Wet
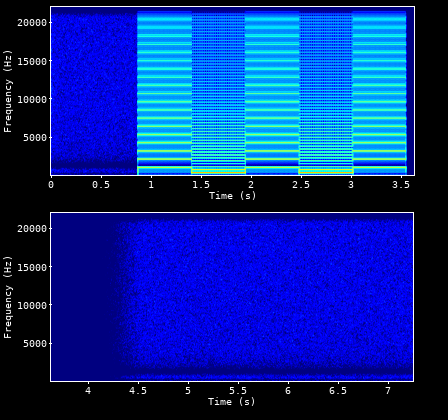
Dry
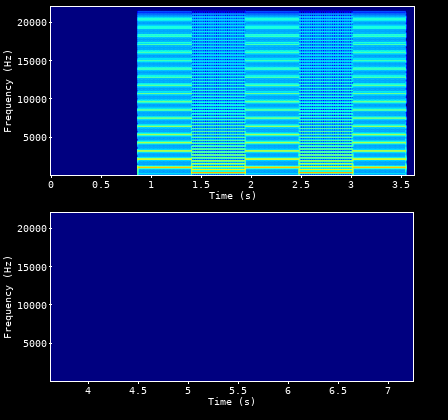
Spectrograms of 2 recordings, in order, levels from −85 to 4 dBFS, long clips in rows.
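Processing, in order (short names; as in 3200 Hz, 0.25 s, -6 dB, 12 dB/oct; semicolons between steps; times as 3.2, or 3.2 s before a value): upward compressor, threshold -30 dBFS; fixed phaser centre 530 Hz, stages 4; overloaded stage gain 19.5 dB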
